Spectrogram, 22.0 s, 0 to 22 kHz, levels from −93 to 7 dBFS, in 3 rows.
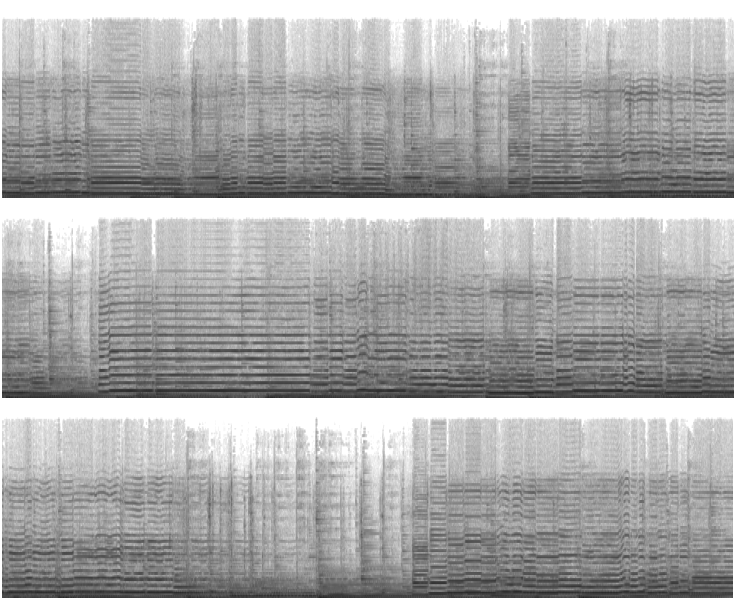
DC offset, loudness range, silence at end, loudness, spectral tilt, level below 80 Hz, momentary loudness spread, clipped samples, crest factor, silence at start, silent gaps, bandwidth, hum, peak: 0.8%; 2 LU; 0 s; -12 LUFS; -4.5 dB/octave; -22 dBFS; 4 LU; under 0.1%; 12 dB; 0 s; none; 18 kHz; none; 0 dBFS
